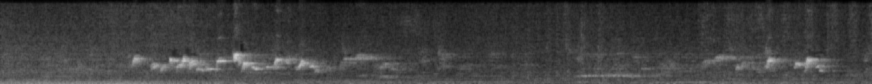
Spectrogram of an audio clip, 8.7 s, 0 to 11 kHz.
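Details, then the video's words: Red-whiskered bulbul giving a run of rapid, bright, chattering and warbling notes, then a pause with a soft lower note, followed by another brief burst of clear whistled phrases, with a faint background hum. "Gluu 3 -kênh chào mào-"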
